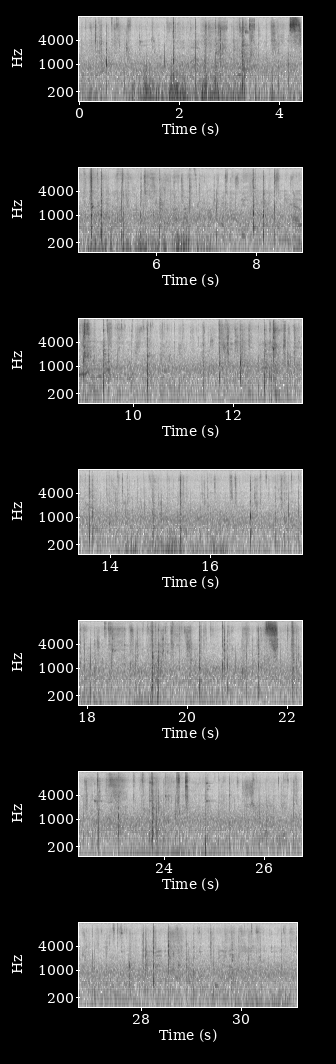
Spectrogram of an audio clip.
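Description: Tennis balls being struck and bounced on outdoor hard courts: scattered sharp pops and taps, some close and some more distant, with a low rumble during the first several seconds.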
